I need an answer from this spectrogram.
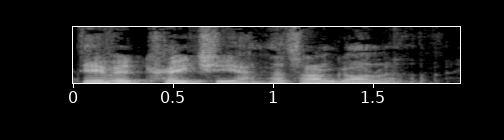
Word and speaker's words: Krejci: The hockey's most famous number 46 per the Hockey Writers article is David Krejci.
